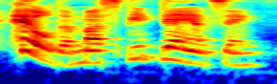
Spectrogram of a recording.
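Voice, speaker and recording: A woman's voice: medium pitch, takes it slowly, a little mellow, natural voice. A woman voicing exasperated storybook jungle animals who plead and complain in rhyme.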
